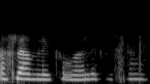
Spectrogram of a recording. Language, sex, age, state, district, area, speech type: Kashmiri, female, 30-45, Jammu and Kashmir, Budgam, rural, conversation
